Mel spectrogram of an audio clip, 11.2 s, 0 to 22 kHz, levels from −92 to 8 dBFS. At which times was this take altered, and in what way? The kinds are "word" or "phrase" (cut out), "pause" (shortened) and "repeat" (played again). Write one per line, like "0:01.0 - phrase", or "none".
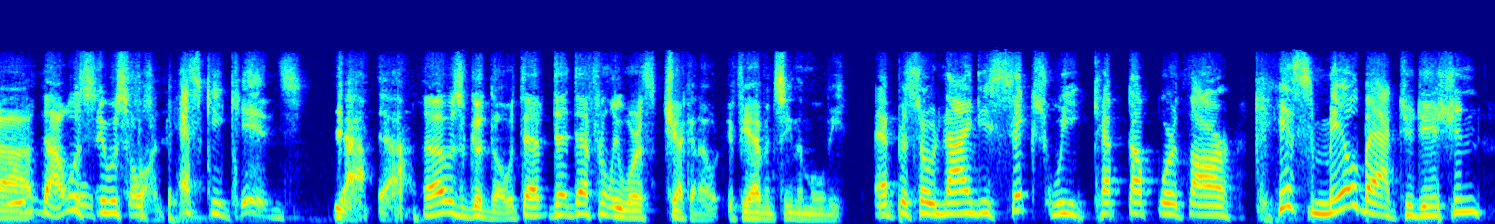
0:02.8 - pause
0:06.4 - pause
0:09.3 - pause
